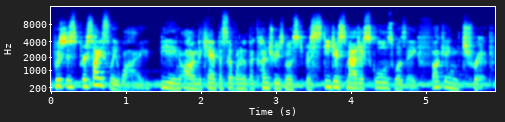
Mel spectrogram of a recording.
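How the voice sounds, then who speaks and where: A woman's voice: on the low side, fairly quick, bright, forceful tone, a little hiss or hum. A woman playing a wry, jaded young artist bartender in an audio drama, sardonic and casually sweary as narrator and older sibling. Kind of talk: first-person audio drama narration and dialogue.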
